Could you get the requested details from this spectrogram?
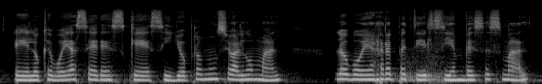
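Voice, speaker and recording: A woman with a Dominican Spanish accent explains English pronunciation on a podcast. Her voice sits at a middle pitch, and she pauses on fillers while she works through examples. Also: a little mellow. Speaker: English teacher.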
